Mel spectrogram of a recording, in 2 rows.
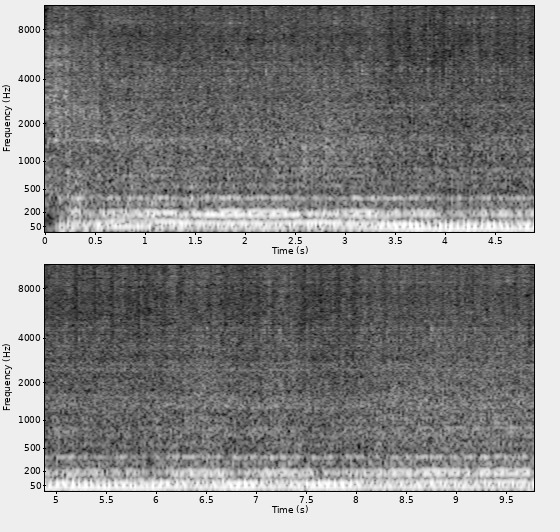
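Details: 1975 Jaguar XJ6 that kept losing power and stalling, after the SU fuel pump was checked and now holds pressure: steady, even idle with a constant low hum and no stumbling; pump ticks as it feeds fuel; normal idle.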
